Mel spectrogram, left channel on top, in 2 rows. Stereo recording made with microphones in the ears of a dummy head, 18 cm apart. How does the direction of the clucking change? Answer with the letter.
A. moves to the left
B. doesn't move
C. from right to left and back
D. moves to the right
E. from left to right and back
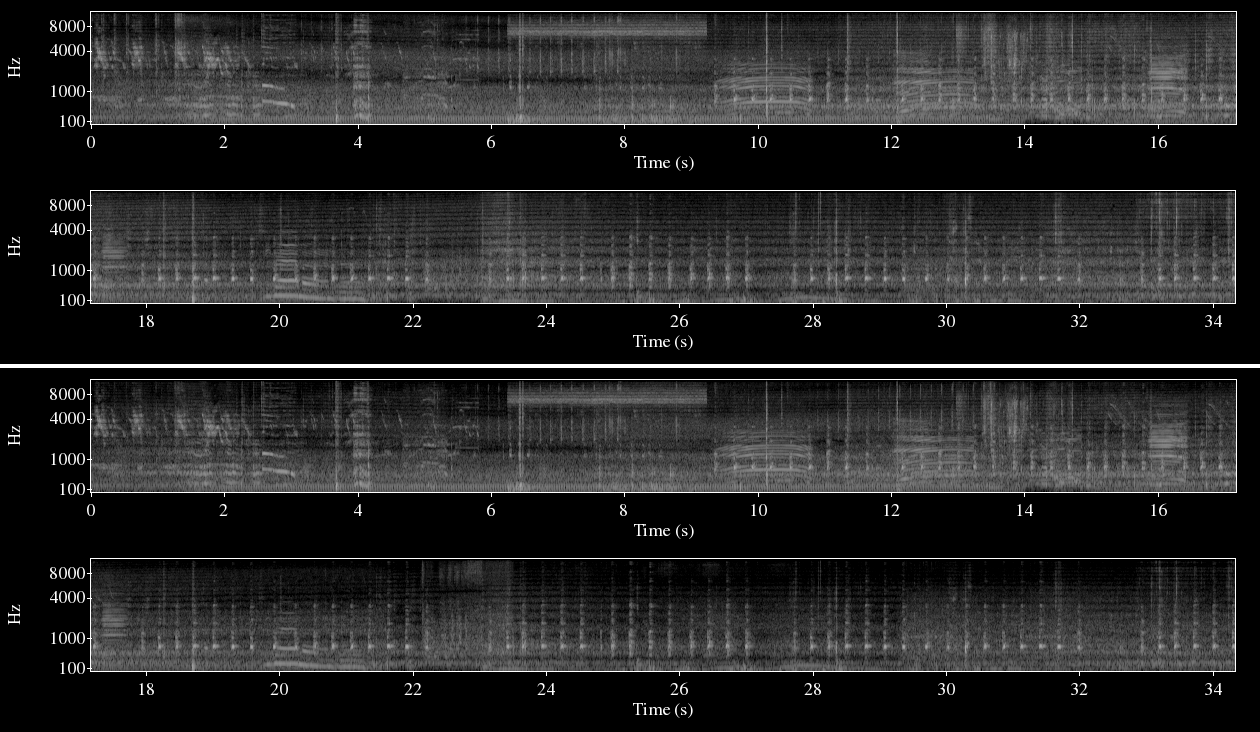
B.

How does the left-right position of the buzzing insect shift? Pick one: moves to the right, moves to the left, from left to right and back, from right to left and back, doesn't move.
moves to the left.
